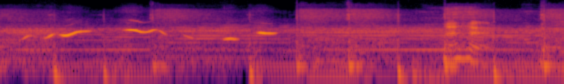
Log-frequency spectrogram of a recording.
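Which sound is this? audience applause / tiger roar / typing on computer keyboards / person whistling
person whistling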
